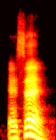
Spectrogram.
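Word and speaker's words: עזר: 그러니까 돕는 자인데 히브리어 발음은 에셀입니다. 약간 유성음이 들어간 에셀이에요. 자, 한번 해볼까요? 시작. 에셀.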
